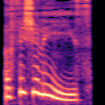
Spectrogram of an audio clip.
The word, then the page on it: officialese: British English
